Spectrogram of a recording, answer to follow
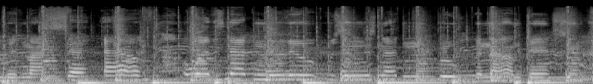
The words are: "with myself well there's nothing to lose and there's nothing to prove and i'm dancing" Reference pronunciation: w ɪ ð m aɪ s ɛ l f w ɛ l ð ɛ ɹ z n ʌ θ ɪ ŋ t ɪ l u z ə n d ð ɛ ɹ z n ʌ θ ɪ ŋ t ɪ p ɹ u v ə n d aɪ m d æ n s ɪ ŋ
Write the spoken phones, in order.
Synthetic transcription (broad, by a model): w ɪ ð m aɪ s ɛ l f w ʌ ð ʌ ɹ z n ʌ θ ɪ ŋ t ɪ l u z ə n ð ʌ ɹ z n ʌ θ ɪ ŋ t ɪ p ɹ u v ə n aɪ m d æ n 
